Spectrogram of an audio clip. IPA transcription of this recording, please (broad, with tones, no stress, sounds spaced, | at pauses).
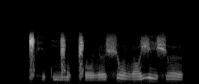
ǁʰ i˩ p ŋ͡ǁ u˩ ǁ o˩ l ɵ˨˦ ʃ o˧˩ l ɔ˨˦ ʒ i˧˩ ʃ ɵ˧˩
